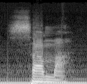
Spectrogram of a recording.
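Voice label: "sama", Nigerian Pidgin, male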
